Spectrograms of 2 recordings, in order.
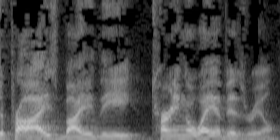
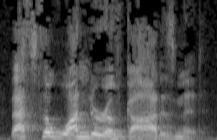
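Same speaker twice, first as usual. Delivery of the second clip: normal talking voice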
